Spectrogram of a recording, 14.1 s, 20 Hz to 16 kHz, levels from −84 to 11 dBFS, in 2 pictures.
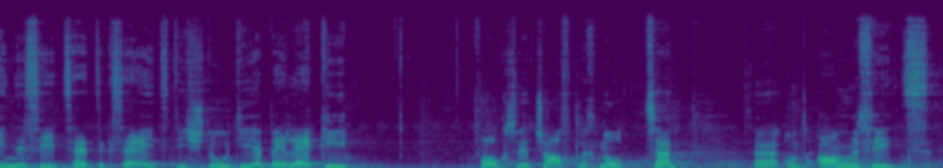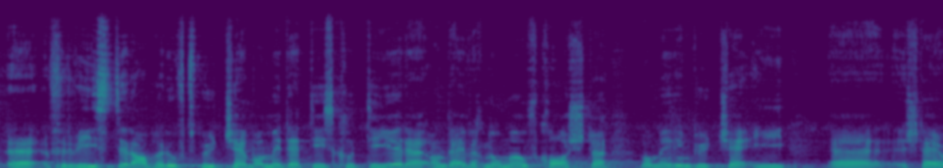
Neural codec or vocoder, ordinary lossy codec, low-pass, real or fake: none; none; 14.4 kHz; real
